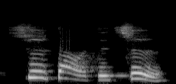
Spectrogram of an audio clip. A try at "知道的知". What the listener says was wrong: Ah, tidak turun, Bu. Yang belakang jangan turun. Ya. 知道的知 tetap nada 1.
